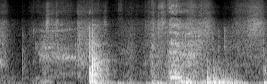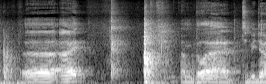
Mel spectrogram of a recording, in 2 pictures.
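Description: Two sharp knocks on a wooden pine floor, a little over a second in and again about six seconds in, with rustling as a man in hard-shell knee pads moves and lies down on it. Between the knocks he lets out a long, drawn-out groan, tired from kneeling; a man's voice begins near the end.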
